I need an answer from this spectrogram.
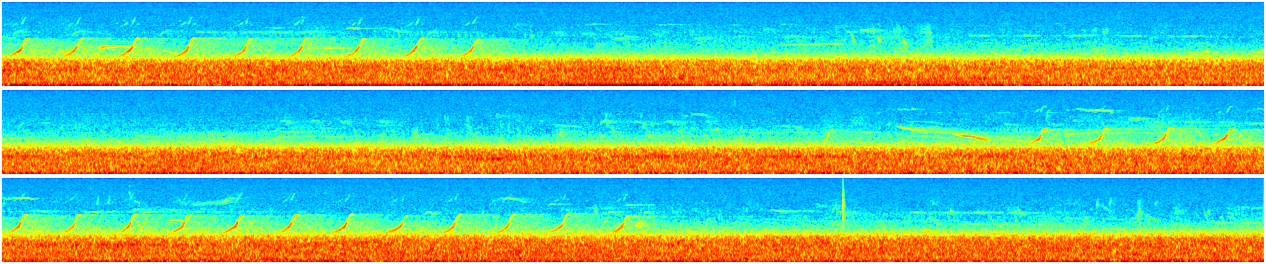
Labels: Are their owls hooting?
no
